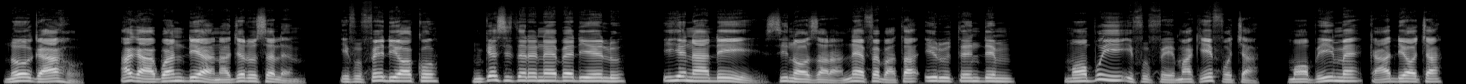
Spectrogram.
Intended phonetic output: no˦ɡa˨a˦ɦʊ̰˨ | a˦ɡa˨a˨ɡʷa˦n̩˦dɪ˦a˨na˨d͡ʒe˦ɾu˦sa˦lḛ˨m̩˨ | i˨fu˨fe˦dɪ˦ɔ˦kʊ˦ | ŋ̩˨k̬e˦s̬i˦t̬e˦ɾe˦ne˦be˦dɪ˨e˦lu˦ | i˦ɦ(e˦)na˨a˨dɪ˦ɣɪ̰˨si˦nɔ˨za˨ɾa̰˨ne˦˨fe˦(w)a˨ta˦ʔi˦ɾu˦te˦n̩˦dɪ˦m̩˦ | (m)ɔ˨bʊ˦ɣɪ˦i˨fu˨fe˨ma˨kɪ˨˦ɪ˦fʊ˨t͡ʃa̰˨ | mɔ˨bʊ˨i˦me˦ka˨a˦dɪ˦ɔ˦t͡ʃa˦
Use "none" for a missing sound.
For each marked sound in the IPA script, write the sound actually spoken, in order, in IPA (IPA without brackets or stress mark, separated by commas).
e˦, b, m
